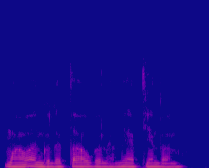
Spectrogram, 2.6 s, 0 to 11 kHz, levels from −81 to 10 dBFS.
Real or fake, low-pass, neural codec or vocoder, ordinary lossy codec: fake; 7.2 kHz; codec, 16 kHz, 4.8 kbps, FACodec; none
